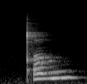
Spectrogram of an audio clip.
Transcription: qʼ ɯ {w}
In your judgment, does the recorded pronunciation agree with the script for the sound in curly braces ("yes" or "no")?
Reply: yes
